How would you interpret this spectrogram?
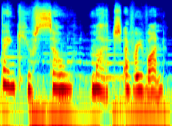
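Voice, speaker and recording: A woman's voice: sits high, steady tone, slow pace, soft background music. An actress voicing a heartfelt, proud and easily flustered young woman boss in a video game. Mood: moved, grateful. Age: young adult.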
